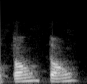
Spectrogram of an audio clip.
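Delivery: lightly imitating the mother yelling Tom; a half-hearted call for the boy; mock yell. Teacher retelling how the mother shouted for Tom, mild mock yell. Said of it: "ela gritou".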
